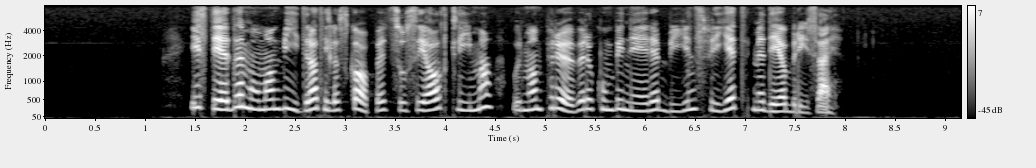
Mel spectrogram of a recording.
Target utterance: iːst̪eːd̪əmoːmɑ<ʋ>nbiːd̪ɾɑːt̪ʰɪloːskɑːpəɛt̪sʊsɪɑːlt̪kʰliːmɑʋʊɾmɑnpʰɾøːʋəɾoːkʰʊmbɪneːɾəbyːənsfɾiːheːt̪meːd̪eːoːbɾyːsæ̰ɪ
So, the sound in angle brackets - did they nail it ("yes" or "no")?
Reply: no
